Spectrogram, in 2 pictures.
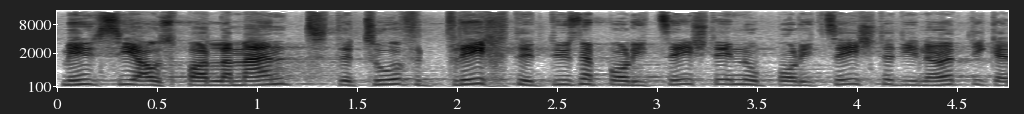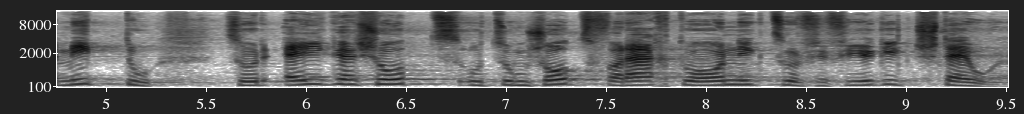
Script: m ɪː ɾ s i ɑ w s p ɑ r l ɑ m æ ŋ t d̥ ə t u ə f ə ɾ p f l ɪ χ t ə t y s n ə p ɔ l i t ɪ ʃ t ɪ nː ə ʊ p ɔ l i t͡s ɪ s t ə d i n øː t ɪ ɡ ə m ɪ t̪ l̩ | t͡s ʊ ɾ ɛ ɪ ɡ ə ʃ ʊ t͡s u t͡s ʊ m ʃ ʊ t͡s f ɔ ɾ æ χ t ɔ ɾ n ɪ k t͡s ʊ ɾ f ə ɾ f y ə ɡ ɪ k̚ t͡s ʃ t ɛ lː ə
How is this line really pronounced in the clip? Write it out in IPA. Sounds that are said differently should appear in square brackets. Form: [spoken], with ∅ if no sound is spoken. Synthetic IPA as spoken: m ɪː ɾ s i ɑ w s p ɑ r l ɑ m æ [n] t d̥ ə [t͡s] u ə f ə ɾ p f l ɪ χ t ə t y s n ə p ɔ l i [t͡s] ɪ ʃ t ɪ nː ə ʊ p ɔ l i t͡s ɪ [ʃ] t ə d i n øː t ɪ ɡ ə m ɪ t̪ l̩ | t͡s ʊ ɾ ɛ ɪ ɡ ə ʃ ʊ t͡s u t͡s ʊ m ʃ ʊ t͡s f ɔ ɾ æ χ t ɔ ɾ n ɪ k t͡s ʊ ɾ f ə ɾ f y ə ɡ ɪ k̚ t͡s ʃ t ɛ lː ə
